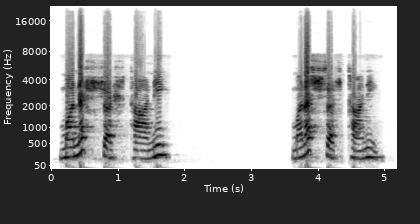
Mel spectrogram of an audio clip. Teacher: વિસર્ગ પછી સકાર આવે જે સકાર હોય એવો સકાર થઈ જાય વિસર્ગનું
